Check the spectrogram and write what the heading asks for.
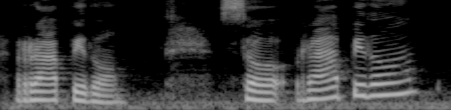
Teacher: You can hear that doble R sound in there, even though there's not a double R, because it's at the beginning of the word. It's got a vowel after it.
